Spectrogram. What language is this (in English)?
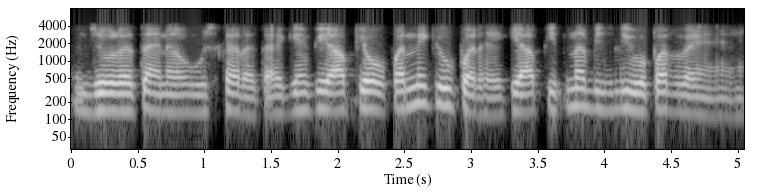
Hindi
